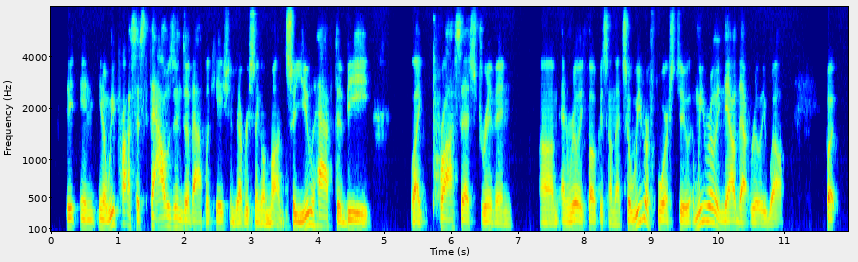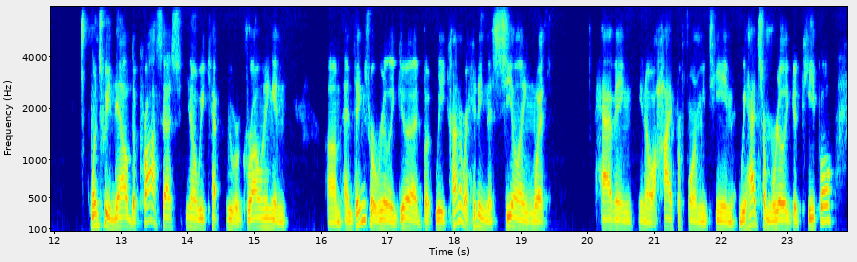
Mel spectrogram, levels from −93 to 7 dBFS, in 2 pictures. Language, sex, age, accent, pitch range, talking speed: English, male, 30-49, American, 100-130 Hz, 200 wpm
